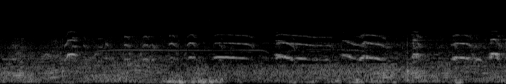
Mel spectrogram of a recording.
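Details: Several Eurasian oystercatchers (Haematopus ostralegus) pipe loudly and shrilly together in a continuous excited chorus of overlapping, sharp falling calls over wind rumble. They are group-displaying to win a partner, and some competitors fight: an older bird bites a younger, white-throat-lined bird's wing and chases it away.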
